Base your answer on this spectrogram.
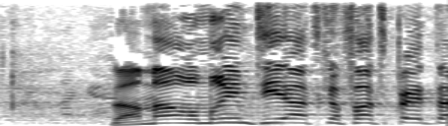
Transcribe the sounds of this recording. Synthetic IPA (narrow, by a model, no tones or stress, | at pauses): veamaʁo̞mʁimt̪ijeat̪kafat̪pet̪a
